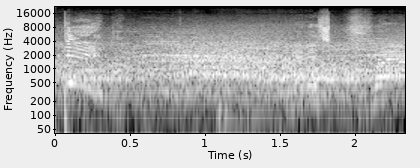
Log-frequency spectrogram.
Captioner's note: audience chanting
